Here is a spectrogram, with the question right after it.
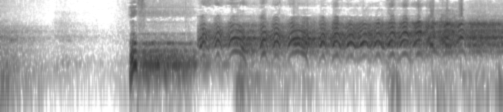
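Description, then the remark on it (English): After a brief quiet moment, a dog breaks into loud, rapid high-pitched yapping and yowling that continues without pause to the end, with no talking over it. “Your dog's got a pretty mouth.”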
